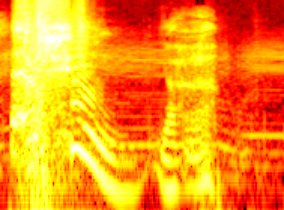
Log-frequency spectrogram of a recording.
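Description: A loud, breathy human sneeze bursts out suddenly and trails away, followed by a softer, brief vocal exhale.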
